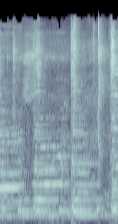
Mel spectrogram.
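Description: Ukulele strummed in chords, with a girl's voice singing along.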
